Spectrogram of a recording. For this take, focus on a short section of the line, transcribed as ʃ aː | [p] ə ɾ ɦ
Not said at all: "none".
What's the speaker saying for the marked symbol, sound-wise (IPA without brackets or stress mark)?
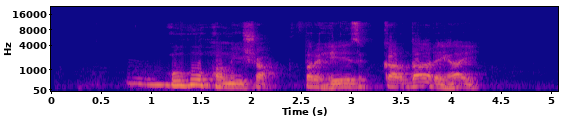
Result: p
